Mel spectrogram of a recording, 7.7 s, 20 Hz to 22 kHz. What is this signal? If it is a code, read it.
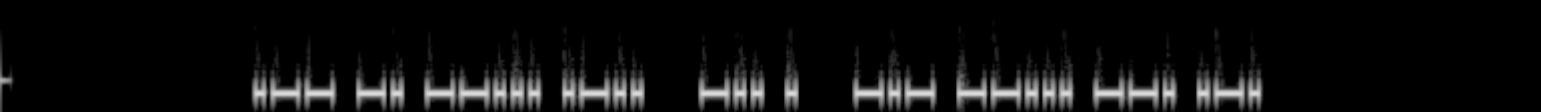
Morse code, heard as a keyed tone, about 28 wpm, 700 Hz. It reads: WN7L DE K7GR
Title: USA Callsign DE Callsign - 4 Characters - 28wpm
